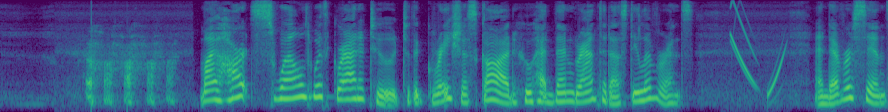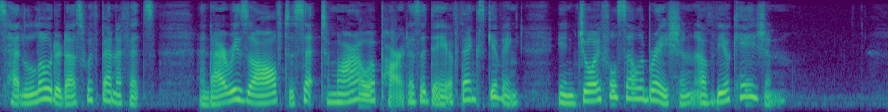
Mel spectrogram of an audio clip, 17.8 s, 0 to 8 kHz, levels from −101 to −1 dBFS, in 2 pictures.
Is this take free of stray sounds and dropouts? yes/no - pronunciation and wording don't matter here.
no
